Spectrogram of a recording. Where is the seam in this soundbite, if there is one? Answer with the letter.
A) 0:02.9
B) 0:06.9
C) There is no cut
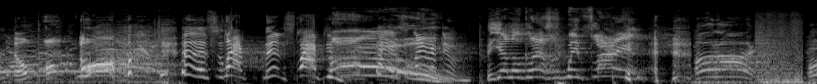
B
